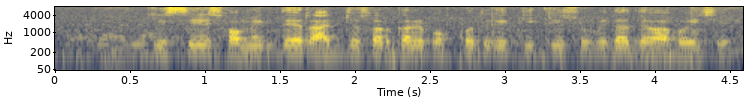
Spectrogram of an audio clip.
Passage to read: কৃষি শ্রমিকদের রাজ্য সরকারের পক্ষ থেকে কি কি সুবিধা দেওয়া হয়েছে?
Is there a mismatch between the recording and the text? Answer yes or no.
no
